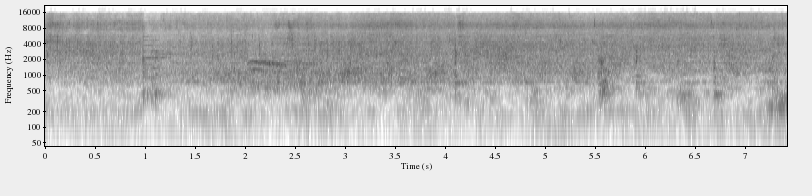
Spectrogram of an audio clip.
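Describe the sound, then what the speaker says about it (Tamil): Onions and small cut tomatoes sautéing together in a pan, a dense, steady sizzle that stays loud and close, with occasional soft clicks of stirring. "தக்காளி நல்லா வதங்கணும். வெங்காயம் தக்காளி ரெண்டும் மிக்ஸ் பண்ணி வரணும்."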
